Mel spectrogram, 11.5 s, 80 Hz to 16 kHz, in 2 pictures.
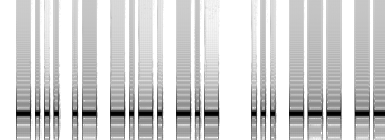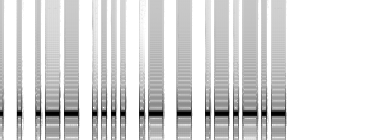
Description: Morse code, heard as a keyed tone, about 17 wpm, 700 Hz. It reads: BACK SOMEWHAT.
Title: Sentences from Top 1300 Words 17wpm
